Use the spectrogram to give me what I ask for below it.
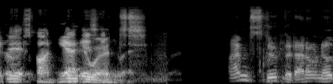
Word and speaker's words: Inuit: Yeah, it is Inuit.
